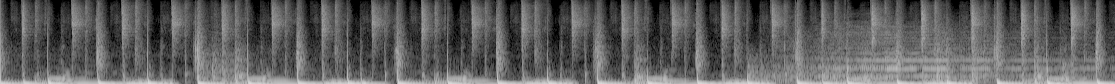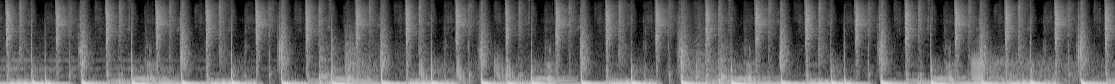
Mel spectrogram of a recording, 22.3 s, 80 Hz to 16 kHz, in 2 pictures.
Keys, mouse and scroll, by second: 0.0-1.9 right drag, 1.0 e, 4.0 e, 5.3 e, 6.7 e, 8.6-9.9 middle drag, 10.3 middle click, 11.6-13.5 drag, 12.1 middle click, 13.1 a, 13.5-15.3 right drag, 15.3 g, 18.9-20.7 middle drag.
